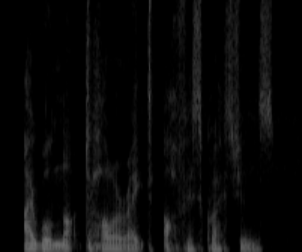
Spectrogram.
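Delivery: deadpan delivery. Speaker retells a woman's answer to a man's question; retold deadpan reply. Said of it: "it's deadpan".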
